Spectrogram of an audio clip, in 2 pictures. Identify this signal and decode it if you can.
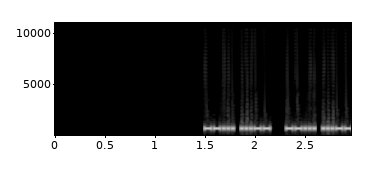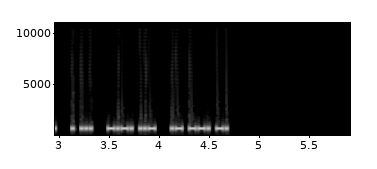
Morse code, heard as a keyed tone, about 54 wpm, 700 Hz. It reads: 73 73 ES CU AGN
